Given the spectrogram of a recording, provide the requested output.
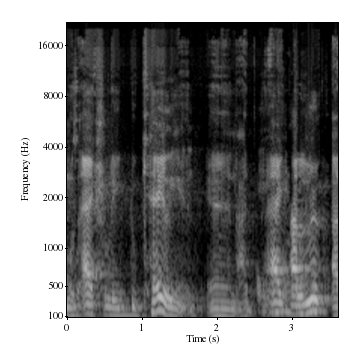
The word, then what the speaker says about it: Dukalion: interesting so um i go by the name ducalian and um the origin of the name comes from the greek version of noah the art builder uh whose name was actually ducalian and i i look a legit like i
